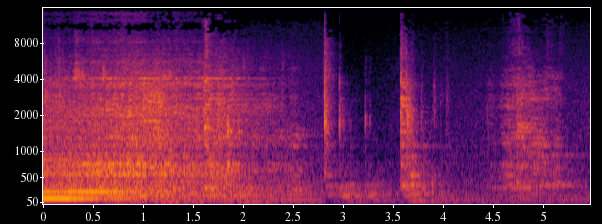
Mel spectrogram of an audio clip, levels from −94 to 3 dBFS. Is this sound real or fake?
real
